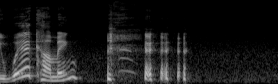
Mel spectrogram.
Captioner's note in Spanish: umbreon ríe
